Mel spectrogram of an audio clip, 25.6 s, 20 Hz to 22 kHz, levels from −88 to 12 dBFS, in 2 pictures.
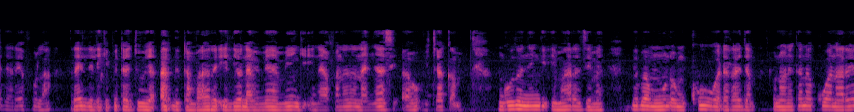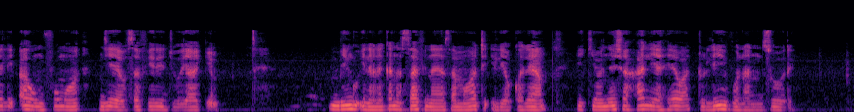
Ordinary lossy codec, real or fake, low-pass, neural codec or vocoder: MP3, 32 kbps; real; 7.2 kHz; none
